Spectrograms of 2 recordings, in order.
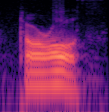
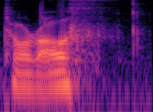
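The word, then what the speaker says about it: תורות: This is a series of Toroth. So yeah, Toroth. And syllable stress will always go to the plural suffix, even if the syllable stress was not on the last syllable of the original word.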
